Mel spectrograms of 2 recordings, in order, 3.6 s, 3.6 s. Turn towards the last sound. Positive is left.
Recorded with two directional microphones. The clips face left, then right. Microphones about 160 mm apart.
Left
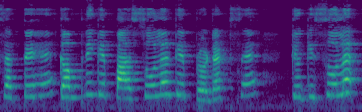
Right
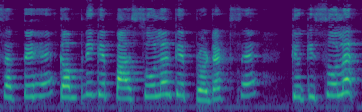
turn(degrees=-20)  # may be behind; listen again after turning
